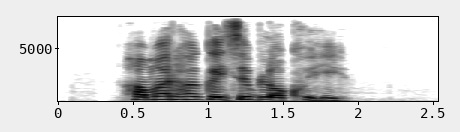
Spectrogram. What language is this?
Chhattisgarhi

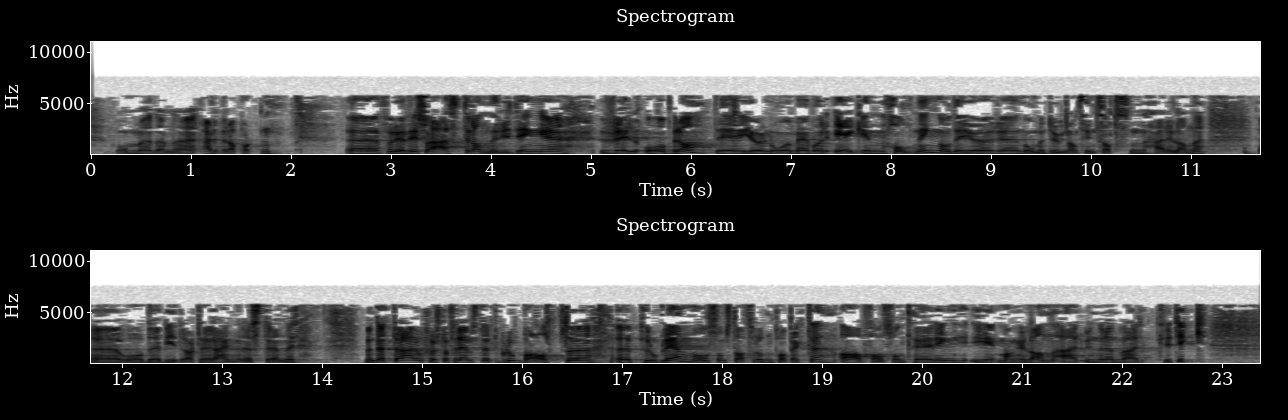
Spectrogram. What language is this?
Norwegian Bokmål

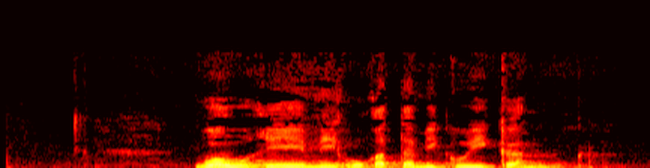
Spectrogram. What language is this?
Sihuas Ancash Quechua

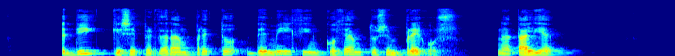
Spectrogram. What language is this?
Galician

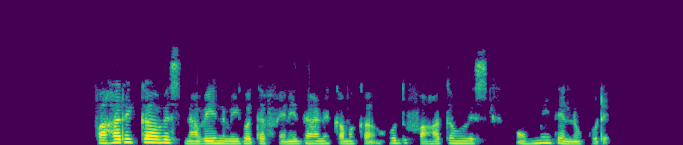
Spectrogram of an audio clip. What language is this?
Divehi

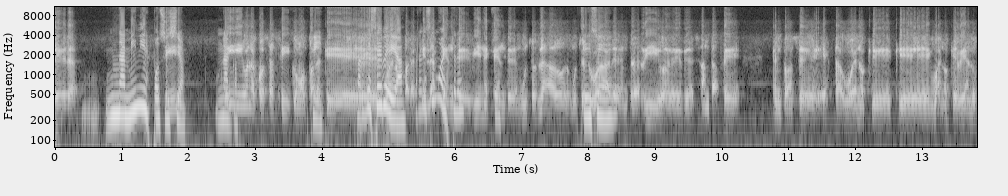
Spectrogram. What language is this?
Spanish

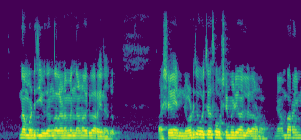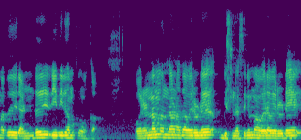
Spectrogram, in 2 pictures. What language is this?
Malayalam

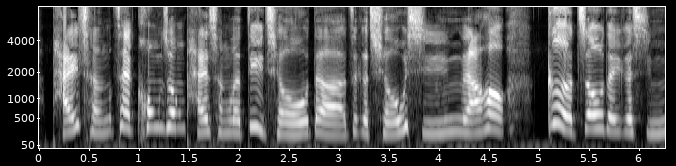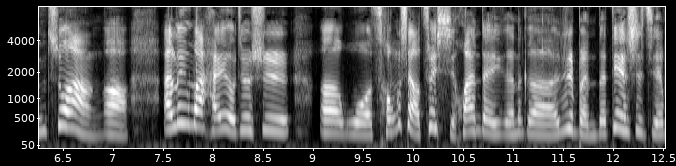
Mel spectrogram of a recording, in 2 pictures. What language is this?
Chinese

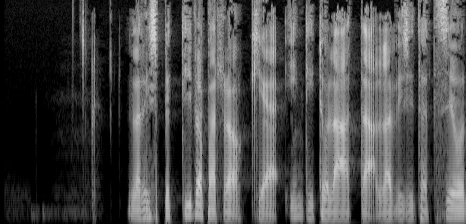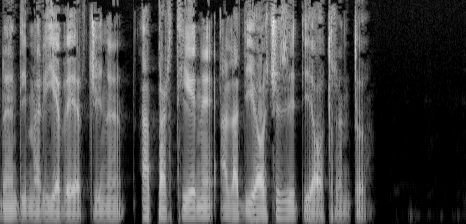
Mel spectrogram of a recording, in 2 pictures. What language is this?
Italian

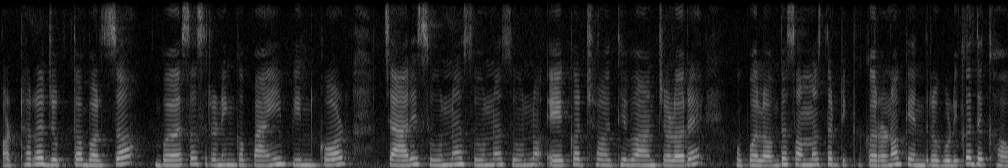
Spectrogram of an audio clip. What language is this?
Odia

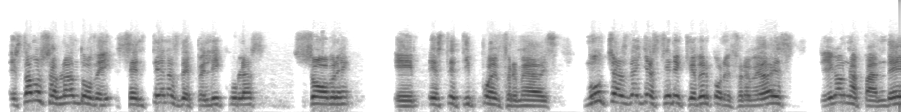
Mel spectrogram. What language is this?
Spanish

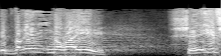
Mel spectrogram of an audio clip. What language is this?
Hebrew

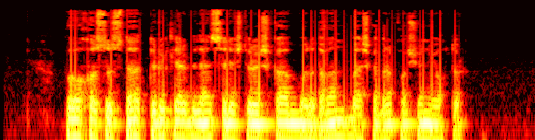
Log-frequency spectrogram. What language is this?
Uyghur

